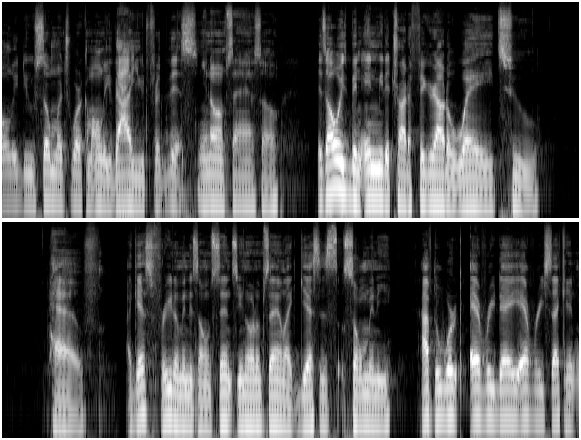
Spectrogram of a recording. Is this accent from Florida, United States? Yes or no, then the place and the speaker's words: no; Sierra Vista, Arizona, United States; I'm from Sierra Vista, Arizona. It's about a hour and a half from Tucson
